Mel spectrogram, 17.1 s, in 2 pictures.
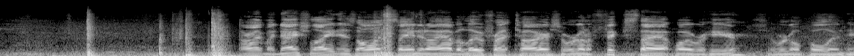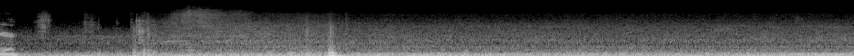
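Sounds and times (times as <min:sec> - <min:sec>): vehicle engine running low: 0:00.0 - 0:17.0
sharp thump: 0:00.8 - 0:02.4.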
